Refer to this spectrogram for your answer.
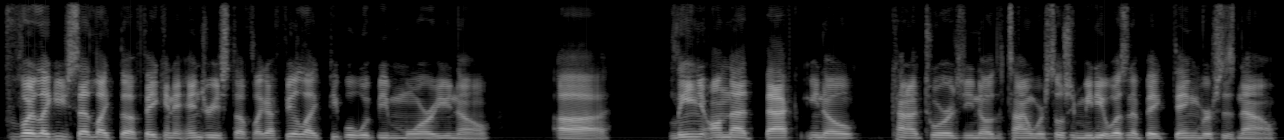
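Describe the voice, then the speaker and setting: A man's voice: mid-range voice, fairly even intonation, fast talker, sharp tone, smooth, dry recording, clean studio sound. A man co-hosting a casual interview podcast, asking long, meandering questions. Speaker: podcast co-host.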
